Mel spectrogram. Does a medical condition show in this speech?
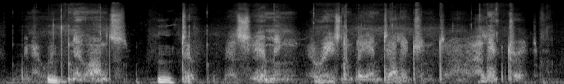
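Yes: laryngectomy, voice prosthesis; very quiet, odd manner of speaking, fluent in paragraphs since start of speech therapy.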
